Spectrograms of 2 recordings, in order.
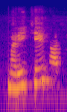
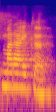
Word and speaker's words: Marijke: Marike. Marike. Marik. Headset doesn't, if I use my headset, you can't hear me. It's Marijke. The J is silent.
